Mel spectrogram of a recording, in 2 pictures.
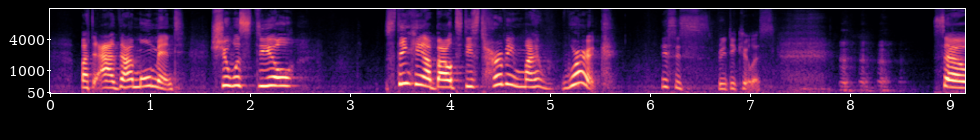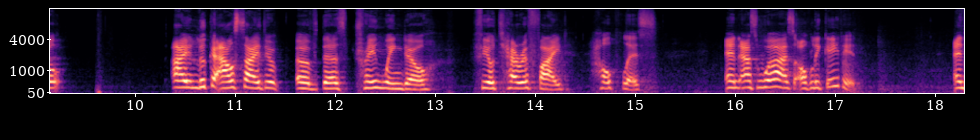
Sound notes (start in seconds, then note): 7.9 laugh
